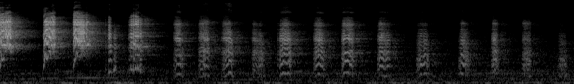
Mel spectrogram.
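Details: Talking pet quaker parrot indoors producing a quick run of around eighteen raspy, buzzy chatter notes, loud at first and gradually fading, evenly paced at about three a second.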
